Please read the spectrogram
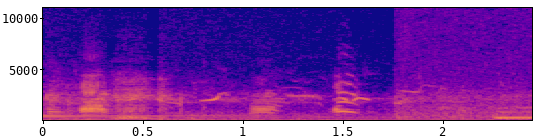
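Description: Geese honking on the water, several short calls in a row, the last pair about a second and a half in.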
